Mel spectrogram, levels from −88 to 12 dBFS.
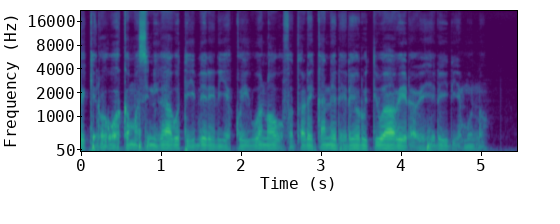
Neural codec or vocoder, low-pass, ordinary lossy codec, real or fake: vocoder, 44.1 kHz, 128 mel bands, Pupu-Vocoder; none; none; fake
